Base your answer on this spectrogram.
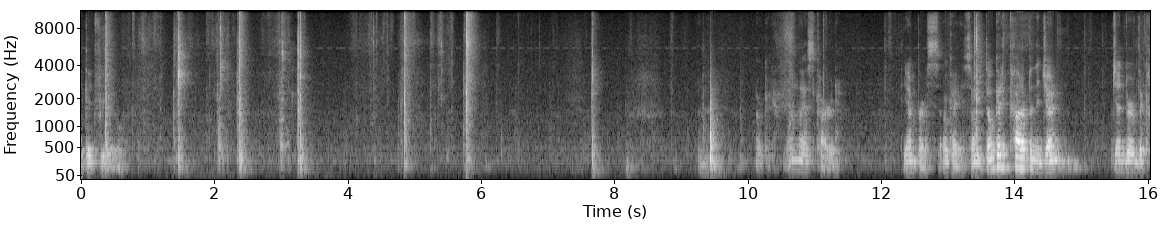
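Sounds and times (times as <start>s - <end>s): cards shuffling and snapping: 0.3s - 3.4s.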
